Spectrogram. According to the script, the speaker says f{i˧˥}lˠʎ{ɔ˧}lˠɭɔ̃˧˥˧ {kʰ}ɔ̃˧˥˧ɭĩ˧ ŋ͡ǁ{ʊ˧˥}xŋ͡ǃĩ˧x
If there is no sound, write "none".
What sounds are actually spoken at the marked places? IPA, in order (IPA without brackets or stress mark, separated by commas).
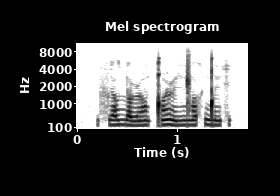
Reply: i˧˥, ʊ˧, ǃ, ɔ˧˥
